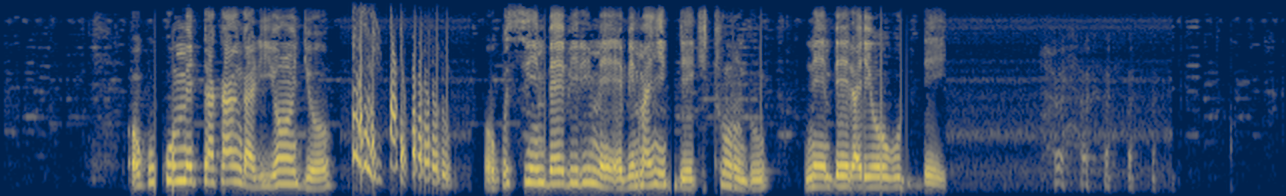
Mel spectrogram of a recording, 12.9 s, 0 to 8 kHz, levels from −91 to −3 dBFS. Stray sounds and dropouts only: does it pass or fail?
fail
